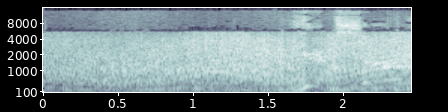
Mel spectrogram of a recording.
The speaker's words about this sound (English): You hear that? That is the sound. No, that is the sound of the wrecker. That is the sound of the tow truck. That is the sound of your car stuck in the snow and the tow truck is on its way.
